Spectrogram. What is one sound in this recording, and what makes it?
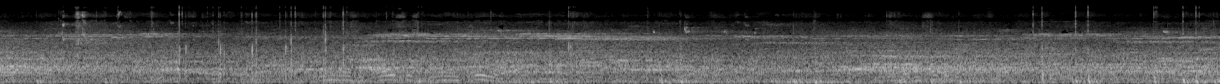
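Young men shout and call to each other during play.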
